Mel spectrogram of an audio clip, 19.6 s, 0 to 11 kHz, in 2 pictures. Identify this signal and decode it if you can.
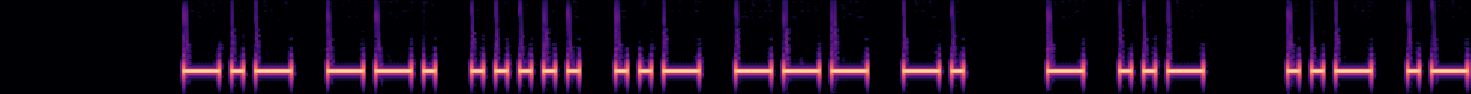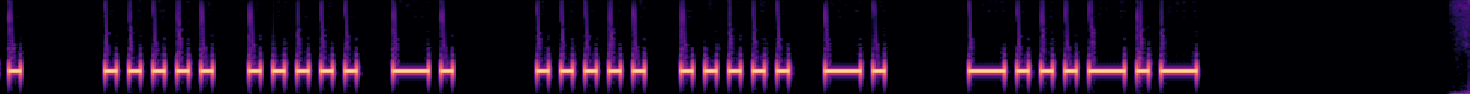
Morse code, heard as a keyed tone, about 15 wpm, 700 Hz. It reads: KG5UON TU UR 55N 55N <BK>
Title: Speed-Racing Common QSO Phrases Encore - 15wpm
